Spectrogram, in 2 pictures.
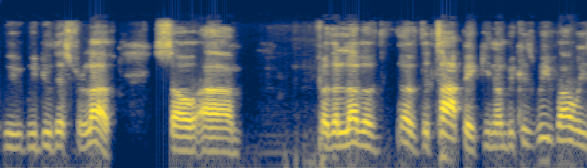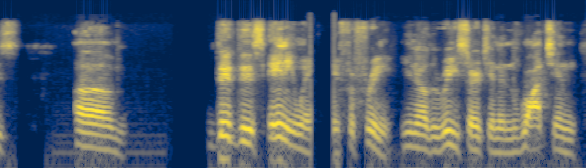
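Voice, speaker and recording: A man's voice: on the low side, dark tone, dry recording. Rambling man hosting a live stream. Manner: rambling, many fillers and repeats. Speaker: host. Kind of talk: casual live stream chat.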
